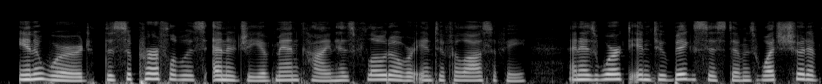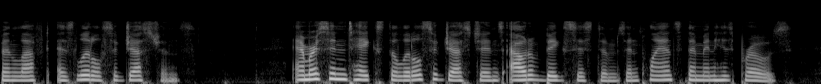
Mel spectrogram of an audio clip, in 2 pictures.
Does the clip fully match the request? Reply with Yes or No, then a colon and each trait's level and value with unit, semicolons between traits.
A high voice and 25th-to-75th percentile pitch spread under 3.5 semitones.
Yes: high, 200 Hz; narrow, 2.6 semitones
